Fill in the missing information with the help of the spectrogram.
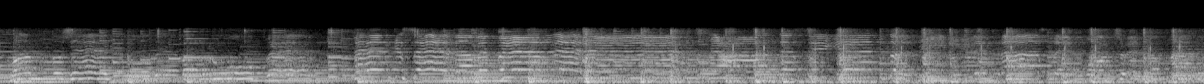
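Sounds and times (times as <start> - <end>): drums: 0.0 - 12.0
electric guitar: 0.0 - 12.0
person singing: 0.0 - 12.0.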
